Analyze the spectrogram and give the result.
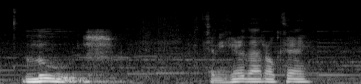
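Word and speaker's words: לוז: 3869, it's pronounced Luz. Can you hear that okay? Luz.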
